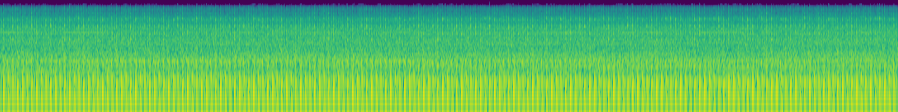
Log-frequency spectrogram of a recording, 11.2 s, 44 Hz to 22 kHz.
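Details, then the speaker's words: 1961 International Cub Cadet Original, 7 hp Kohler single-cylinder, first start-up, throttle all the way down, choked to start, now running with no choke: even putter at steady idle, about three pulses a second, no skips or rattles; healthy idle. "That was the first start up. >> It's running with no choke."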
